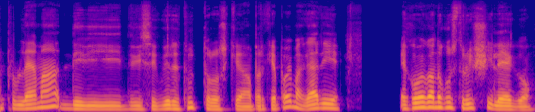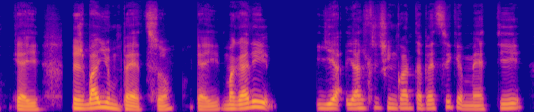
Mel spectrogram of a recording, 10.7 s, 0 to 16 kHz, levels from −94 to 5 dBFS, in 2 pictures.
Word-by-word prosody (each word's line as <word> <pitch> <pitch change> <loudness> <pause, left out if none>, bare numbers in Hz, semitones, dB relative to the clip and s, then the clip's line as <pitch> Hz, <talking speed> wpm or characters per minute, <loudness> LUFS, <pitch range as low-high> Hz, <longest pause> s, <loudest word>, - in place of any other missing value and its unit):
il - - -6
problema 135 +10 +1
devi 110 -3 -1
devi 110 +1 -5
seguire 115 +3 0
tutto 135 -1 -3
lo 105 - +2
schema, 100 -1 -2
perché 105 +4 -3
poi 170 +9 0
magari 135 -3 +1 0.6
è 125 - -3
come 160 +2 +6
quando 165 -1 +5
costruisci 150 -2 -1
i 135 - -2
Lego, 100 -2 +2
okay, 100 -2 +2 0.3
se 140 - +4
sbagli 150 +5 +5
un 135 -5 +1
pezzo, 105 +2 0 0.2
okay, 105 - -2
magari 140 +8 +4 0.4
gli 135 +1 -1
a 145 - +2
gli 135 - -3
altri 140 +3 -3
50 140 -2 -4
pezzi 135 +7 -5
che 160 - -4
metti 115 +6 -4
130 Hz, 180 wpm, -23 LUFS, 110-145 Hz, 0.6 s, come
